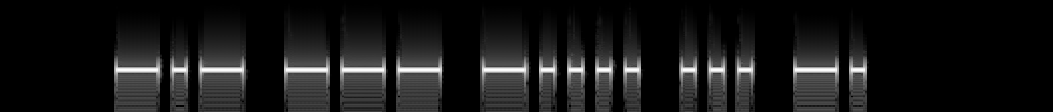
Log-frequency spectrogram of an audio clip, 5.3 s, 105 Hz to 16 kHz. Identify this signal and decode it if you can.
Morse code, heard as a keyed tone, about 17 wpm, 700 Hz. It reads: KO6SN
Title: USA Call Signs - 5 Characters - Repeated 3x - 17wpm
